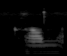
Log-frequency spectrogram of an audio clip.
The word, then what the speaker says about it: comme: And then comme is one syllable. Comme. Yeah, it looks like it could be two. And you're definitely not the first one to make that mistake, but good fixes.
